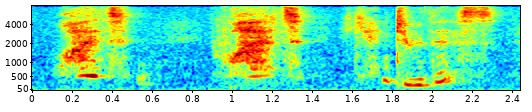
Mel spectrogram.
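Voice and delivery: real disbelief at the plot twist; shocked disbelief. Real, not acted. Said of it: "I don't know what's going on anymore".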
